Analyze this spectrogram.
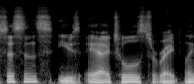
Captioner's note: uh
